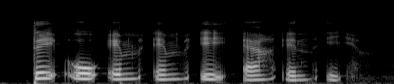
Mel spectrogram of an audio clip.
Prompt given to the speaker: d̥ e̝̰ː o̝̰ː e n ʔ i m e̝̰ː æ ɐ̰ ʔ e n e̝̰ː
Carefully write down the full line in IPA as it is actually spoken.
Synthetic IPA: d̥ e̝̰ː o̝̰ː e m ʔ e m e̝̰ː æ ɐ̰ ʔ e n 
